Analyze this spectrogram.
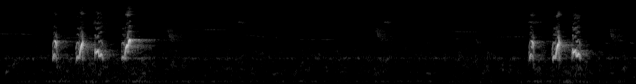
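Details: Streak-eared bulbul song, recorded 13 February 2023, performed in a style with long and doubled phrases. A short phrase of three loud, bubbly notes, a pause of about four seconds, then a similar three-note phrase. The background is otherwise quiet.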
